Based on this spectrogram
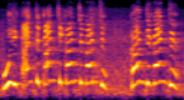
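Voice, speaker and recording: A woman with a very high voice chats casually over home footage of her dogs. She keeps breaking into sing-song baby talk and repeating words to coax them. The phone audio sounds dull and lo-fi, with clear background noise. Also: level tone, fast. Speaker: home vlogger filming her dogs and puppies.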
